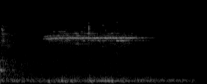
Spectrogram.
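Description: A faint, steady high-pitched tone, held for about a second, starting about half a second in, over a light background hiss.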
